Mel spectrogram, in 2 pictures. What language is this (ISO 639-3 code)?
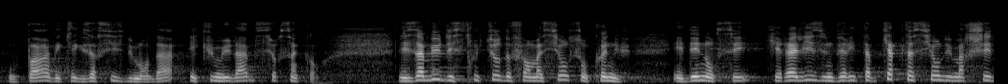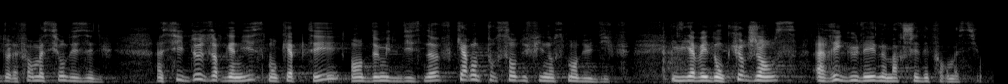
fra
